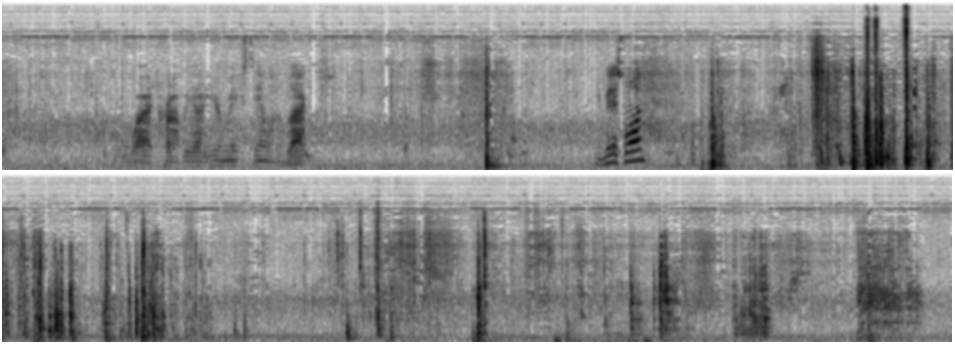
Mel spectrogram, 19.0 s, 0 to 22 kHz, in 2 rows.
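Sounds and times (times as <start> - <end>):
gear knocking against boat: 3.9 - 5.4, 6.3 - 18.8.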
